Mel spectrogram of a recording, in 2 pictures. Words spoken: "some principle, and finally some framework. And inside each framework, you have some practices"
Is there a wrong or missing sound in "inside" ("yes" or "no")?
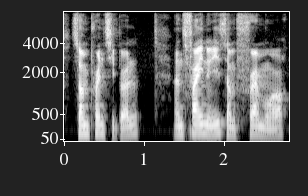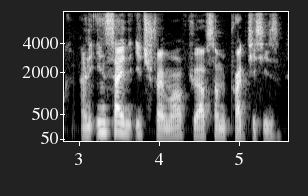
no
